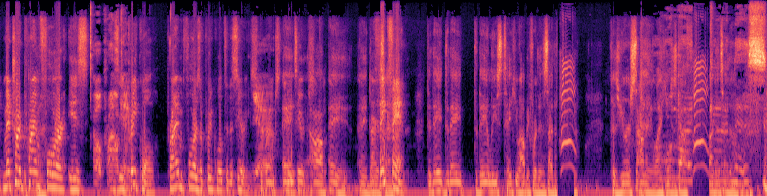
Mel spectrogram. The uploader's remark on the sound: Experienced unexpected recording audio issues this episode.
